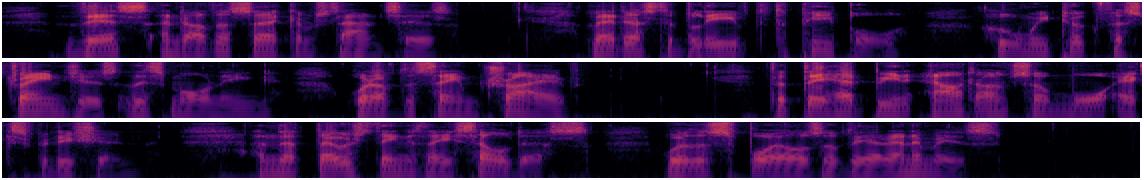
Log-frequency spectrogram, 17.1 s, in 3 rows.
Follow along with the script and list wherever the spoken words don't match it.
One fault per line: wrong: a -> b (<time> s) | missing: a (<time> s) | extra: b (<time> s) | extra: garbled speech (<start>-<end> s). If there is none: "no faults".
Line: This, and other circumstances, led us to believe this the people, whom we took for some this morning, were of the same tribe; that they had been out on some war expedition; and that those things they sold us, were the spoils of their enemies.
wrong: this -> that (3.8 s)
wrong: some -> strangers (5.6 s)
